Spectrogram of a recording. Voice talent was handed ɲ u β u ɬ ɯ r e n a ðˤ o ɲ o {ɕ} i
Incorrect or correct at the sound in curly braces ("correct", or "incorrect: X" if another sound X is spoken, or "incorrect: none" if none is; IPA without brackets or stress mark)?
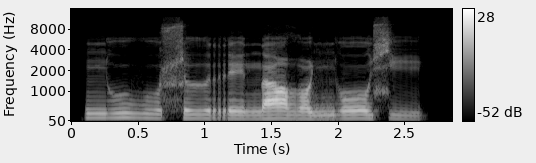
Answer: correct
